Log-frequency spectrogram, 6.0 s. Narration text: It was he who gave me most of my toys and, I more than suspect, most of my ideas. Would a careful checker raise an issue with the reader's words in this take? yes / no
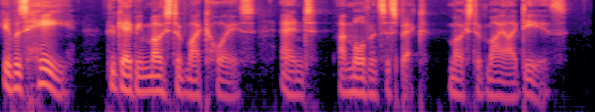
no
